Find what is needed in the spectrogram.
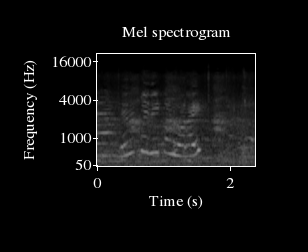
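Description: Children's high-pitched voices calling out and chattering among spectators, with rising and falling shouts, loudest about a second and a half in.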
